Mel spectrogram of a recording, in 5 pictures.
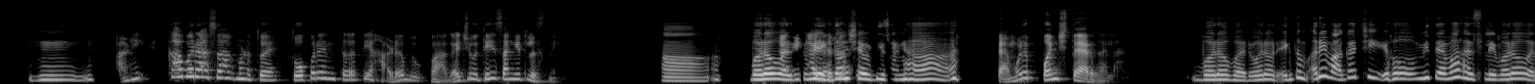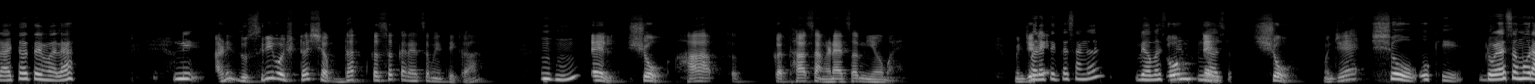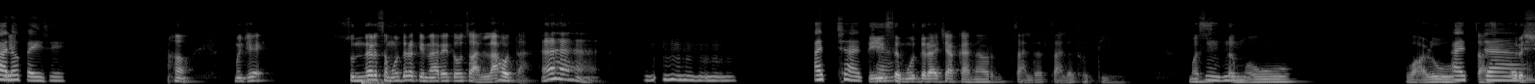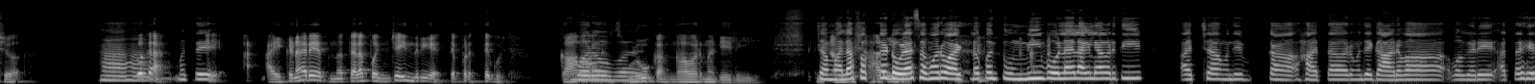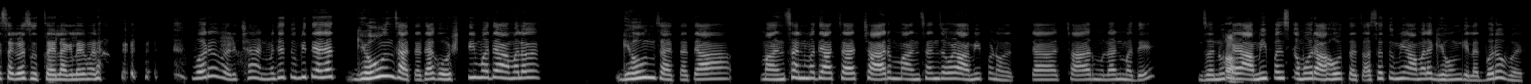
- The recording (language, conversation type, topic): Marathi, podcast, लोकांना प्रेरित करण्यासाठी तुम्ही कथा कशा वापरता?
- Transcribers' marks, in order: chuckle; laughing while speaking: "बरोबर तुम्ही एकदम शेवटी सांगा"; other background noise; chuckle; anticipating: "अरे वाघाची!"; unintelligible speech; in English: "टेल, शो"; in English: "डोन्ट टेल, शो"; tapping; in English: "शो"; chuckle; other noise; teeth sucking; chuckle; laughing while speaking: "मला"; chuckle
